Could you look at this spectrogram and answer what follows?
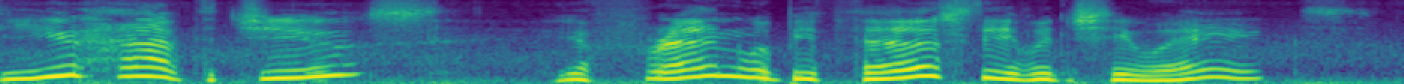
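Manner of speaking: very high, goofy, squeaky silly character voice. Voicing a character again, the speaker does that silly voice. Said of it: "let's do that silly voice again".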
